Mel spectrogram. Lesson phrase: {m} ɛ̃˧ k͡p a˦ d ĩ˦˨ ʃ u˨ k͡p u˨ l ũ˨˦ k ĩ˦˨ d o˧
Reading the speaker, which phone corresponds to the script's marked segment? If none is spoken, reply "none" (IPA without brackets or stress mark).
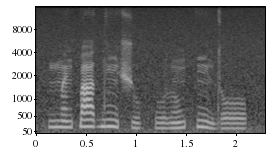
m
